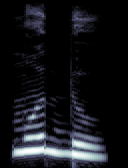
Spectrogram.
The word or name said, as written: ಮೊದ್ದು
